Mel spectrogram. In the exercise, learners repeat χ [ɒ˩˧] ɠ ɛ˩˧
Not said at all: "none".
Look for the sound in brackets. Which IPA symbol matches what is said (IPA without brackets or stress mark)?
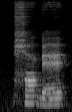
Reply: ɒ˥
